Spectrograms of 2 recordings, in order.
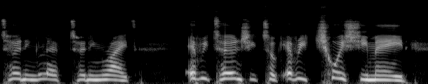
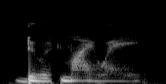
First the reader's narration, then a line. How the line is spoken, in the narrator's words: whispered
